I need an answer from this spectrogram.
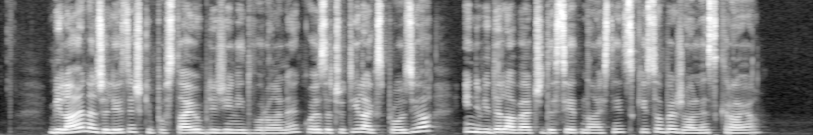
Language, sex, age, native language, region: Slovenian, female, 18-29, Slovenian, Drava region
